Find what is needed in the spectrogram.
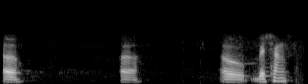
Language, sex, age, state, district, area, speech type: Bodo, male, 18-30, Assam, Udalguri, rural, conversation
